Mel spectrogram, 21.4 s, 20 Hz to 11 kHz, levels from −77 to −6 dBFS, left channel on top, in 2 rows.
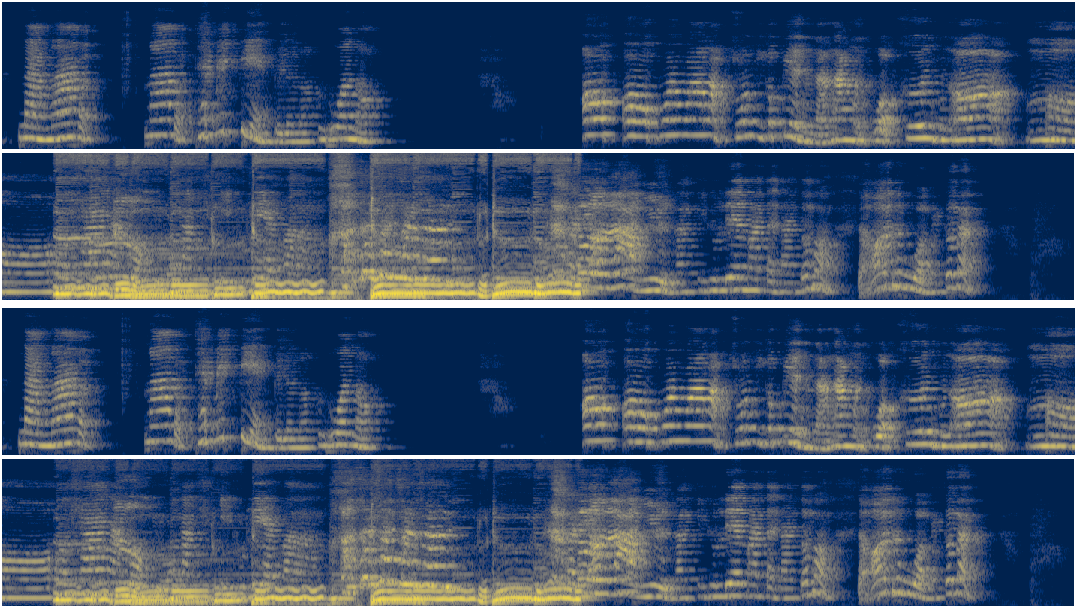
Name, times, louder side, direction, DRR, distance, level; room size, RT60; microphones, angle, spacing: voice 1, 0.2-0.8 1.4-3.7 10.4-13.9 16.1-20.4, right 1 dB, 30° right, 0 dB, 4.1 m, -29 dB
voice 2, 5.8-10.8 11.8-12.3 14.1-15.3 16.2-17.4, right 1 dB, 5° right, -6 dB, 7.6 m, -25 dB
sound 1, 11.2-16.5, left 2 dB, 35° left, 0.6 m, -16 dB
14.0 x 14.0 x 6.4 m, 0.42 s
head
